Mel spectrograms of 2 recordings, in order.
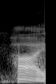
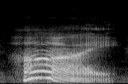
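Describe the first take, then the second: First: Said in the usual way. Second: Long drawn-out creepy greeting; creepy parrot. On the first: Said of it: "it didn't say, "Hi". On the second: Retold or imitated. Parrot greeting someone passing the basement door, creepy. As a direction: stretch it out, sliding lower like an eerie bird. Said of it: "It said, "Hi".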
